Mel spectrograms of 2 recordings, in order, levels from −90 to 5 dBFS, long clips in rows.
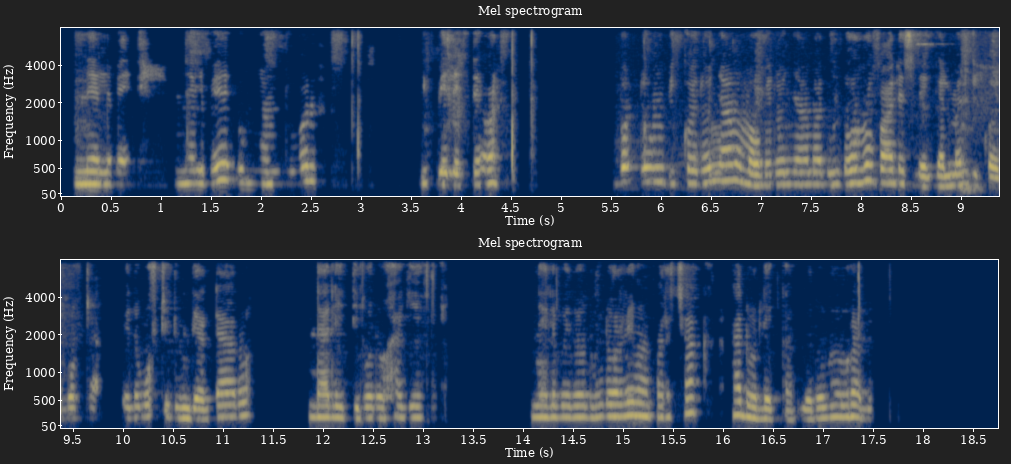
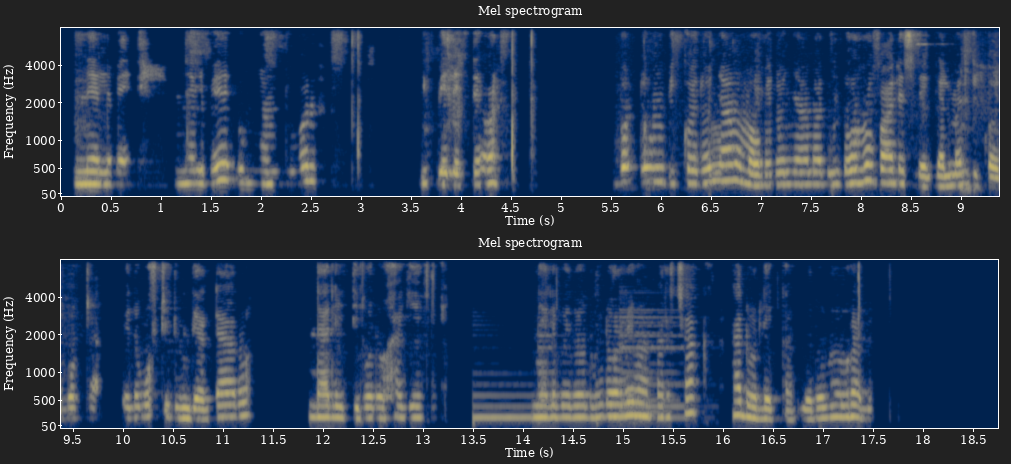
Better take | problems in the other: first | noise reduction (neural mask model RNNoise)

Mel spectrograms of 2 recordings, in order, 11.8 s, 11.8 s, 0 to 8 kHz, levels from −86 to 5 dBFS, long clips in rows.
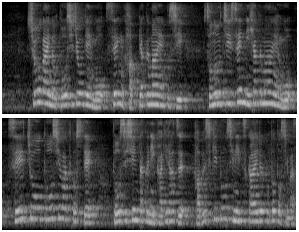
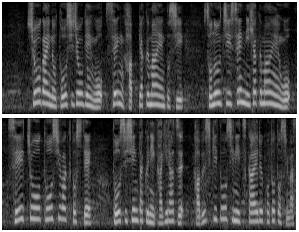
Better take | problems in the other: second | room echo; dies away in 1.4 s

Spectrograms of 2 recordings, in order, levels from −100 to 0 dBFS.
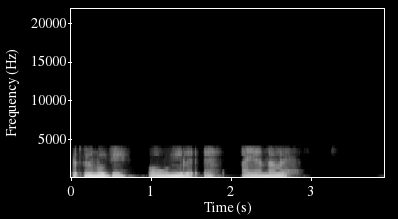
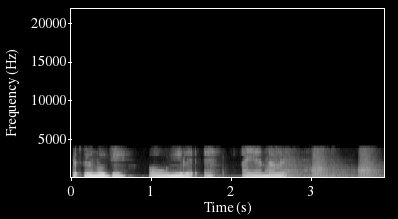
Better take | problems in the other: second | noise reduction (neural mask model Resemble Enhance denoiser)

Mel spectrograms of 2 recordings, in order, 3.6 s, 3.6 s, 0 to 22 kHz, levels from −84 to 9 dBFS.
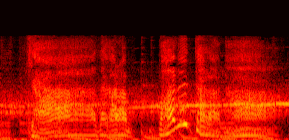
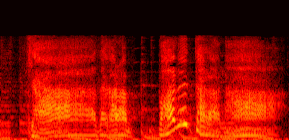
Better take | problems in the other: second | background sound (Wind); 6 dB below the speech

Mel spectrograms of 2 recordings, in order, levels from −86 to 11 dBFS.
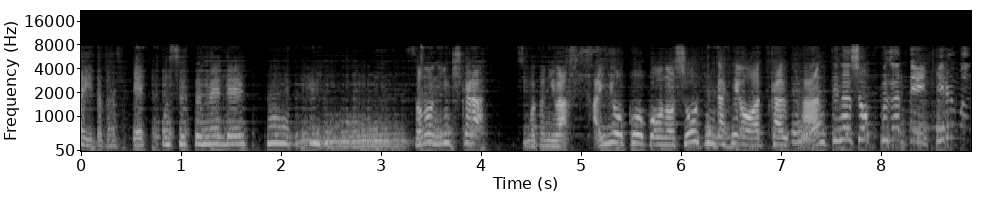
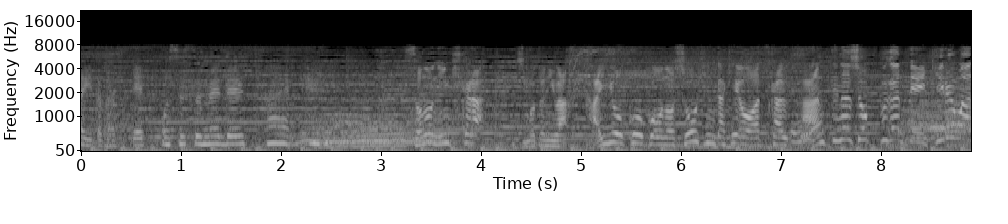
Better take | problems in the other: second | noise reduction (neural mask model RNNoise)

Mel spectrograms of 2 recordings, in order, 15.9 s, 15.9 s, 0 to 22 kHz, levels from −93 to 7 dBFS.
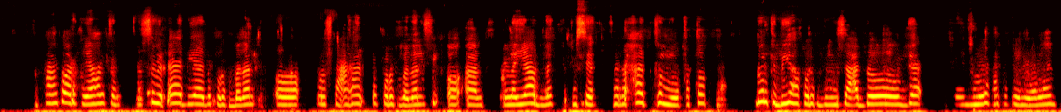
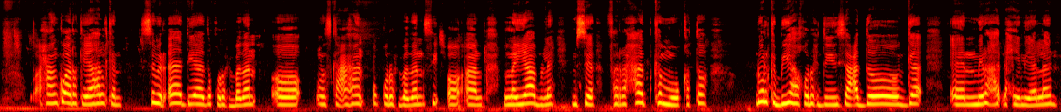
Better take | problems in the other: second | noise reduction (neural mask model Resemble Enhance denoiser)

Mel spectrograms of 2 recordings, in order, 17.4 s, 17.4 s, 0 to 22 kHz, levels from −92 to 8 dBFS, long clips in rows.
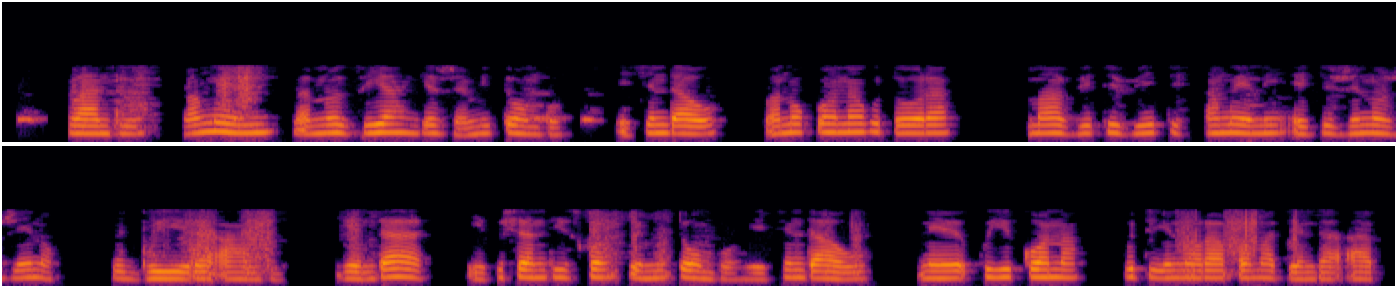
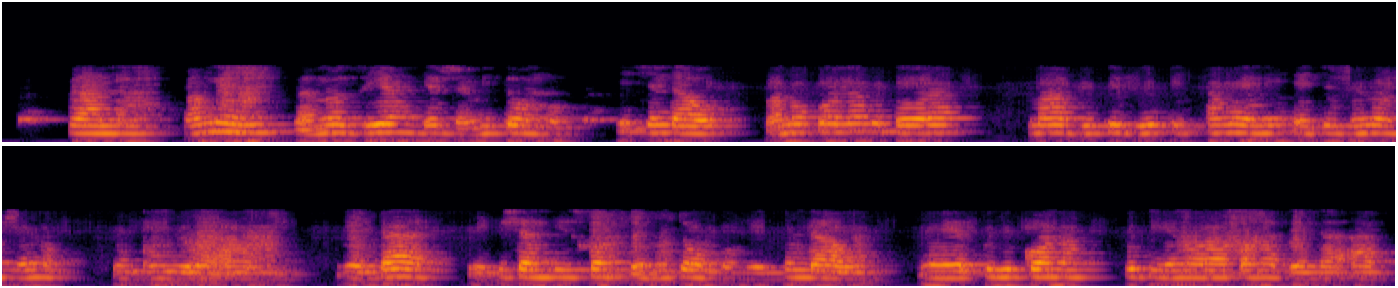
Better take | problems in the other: first | noise reduction (neural separator model SepFormer DNS4)

